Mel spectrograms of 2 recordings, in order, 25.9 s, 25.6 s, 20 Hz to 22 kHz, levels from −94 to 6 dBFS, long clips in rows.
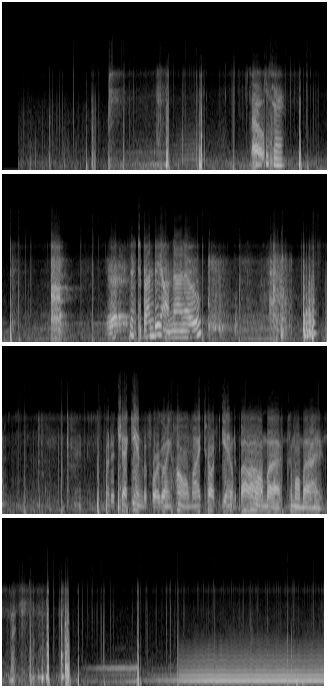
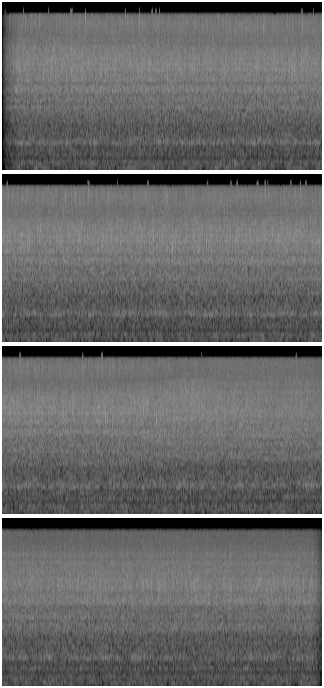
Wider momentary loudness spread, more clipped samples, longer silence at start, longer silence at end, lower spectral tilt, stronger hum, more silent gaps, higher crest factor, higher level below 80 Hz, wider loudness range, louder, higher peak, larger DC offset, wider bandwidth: first, 22 LU vs 3 LU; neither; first, 0.95 s vs 0 s; about the same, 0 s vs 0 s; first, -9 dB/octave vs 3 dB/octave; neither; neither; about the same, 20 dB vs 24 dB; first, -56 dBFS vs -78 dBFS; first, 7 LU vs 3 LU; second, -31 LUFS vs -24 LUFS; second, -12 dBFS vs -2 dBFS; neither; second, 6 kHz vs 16 kHz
